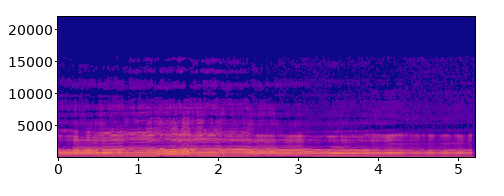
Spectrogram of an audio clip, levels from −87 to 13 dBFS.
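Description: Throughout the music, a grainy, signal-following grit roughens quiet passages, sitting roughly 35 dB below the music. The likely cause is low bit depth without dither, rounded to about 8 bits.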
